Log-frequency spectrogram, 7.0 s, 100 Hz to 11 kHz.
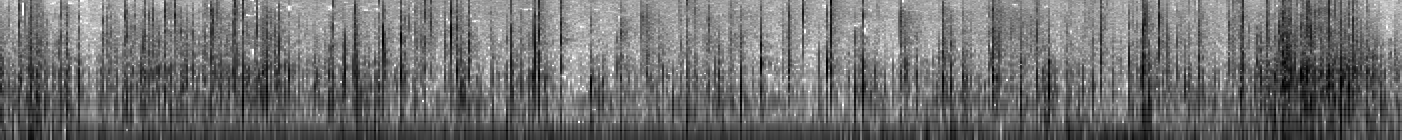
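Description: A clear plastic packaging bag filled with about 100 soft cotton balls, full and held in both hands with long painted nails, is squeezed and crinkled. Dense, bright crackling and crunching from the plastic runs continuously over a faint steady low hum.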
